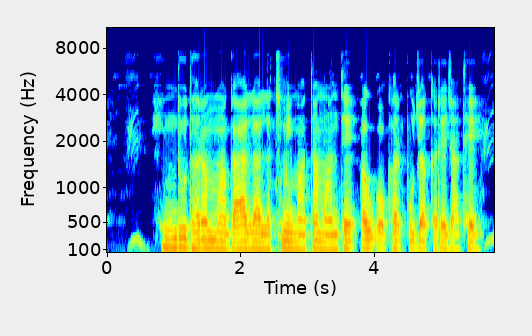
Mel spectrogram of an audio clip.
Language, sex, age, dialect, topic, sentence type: Chhattisgarhi, male, 25-30, Western/Budati/Khatahi, agriculture, statement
